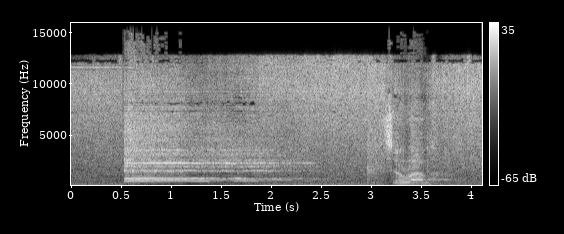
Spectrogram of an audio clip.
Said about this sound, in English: Did you get your whistle fixed, Mr. C? It's as good as new, Billy.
